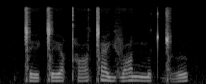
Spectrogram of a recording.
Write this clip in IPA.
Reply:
ǀ e ǀ e j qʰ ɑ ǀ æ j v ɑ nː o t ɡ͡ǀ ɵ

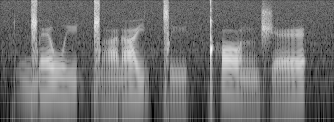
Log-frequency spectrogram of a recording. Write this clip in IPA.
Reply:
ɡ͡ǁ ɛ˥ w i˧ ɡ͡ǁ a˩ ɾ a˥ j ǀ i˩ ǃʰ ɔ˥˩ n d͡ʒ ɛ˩˥

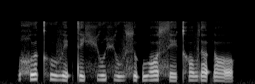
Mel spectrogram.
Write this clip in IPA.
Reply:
χʷ ʌ kʰ u v e ʔ t e ç u ç u v s u ʔ w ɔ s e kʰ ɔ v ɾ ʌ ʔ ɾ ɔ

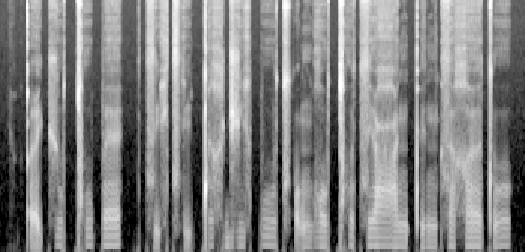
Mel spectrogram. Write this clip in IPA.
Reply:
qʼ ḭ t͡ʃ u ǀʰ u p ɛ | t͡s ḭ x t͡sʼ ḭ ǃ i χ d͡ʒ i x p u t͡sʼ ɔ̰ ŋ ʁ u ǀʰ ʊ t͡s ɪ ʕ ɛ ŋ pʼ ɪ ŋ t͡s æ χ ɜ tʼ ʊ

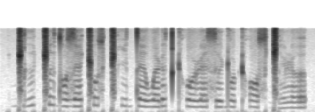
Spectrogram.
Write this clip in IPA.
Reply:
ɡ͡ǁ ɨ ǁ ɨ d ɔ z ɛ ǁ u s ǁʰ i d t ɛ w ə ɽ ɨ t ʈʰ o ɭ ɛ s ɨ ɖ o ʈʰ ɔ s ɡ͡ǁ ɛ ɭ ə

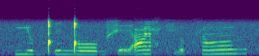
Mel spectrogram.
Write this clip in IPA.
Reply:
mʲ u ɡ ǃʼ i ŋ͡ǃ oː ɡ x ḛ ʕ ĩ ħ fʲ o̰ ɡ ħ õː v

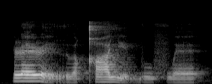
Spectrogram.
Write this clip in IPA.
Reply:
ɭ ɛ˥ ɭ e˩ r ɯ˩ qʰ a˧ lʲ e˩ b u˩ f w ɛ˩

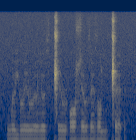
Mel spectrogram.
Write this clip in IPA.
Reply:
w ø j ɹ e ɹ ø l ø θ ǁ e ɹ ʔ ɔ ɮ ɛ ɹ ð ɛ ð ɔ ɲ ǁ ɛ ʔ

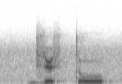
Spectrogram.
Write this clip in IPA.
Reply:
d͡z y s t u

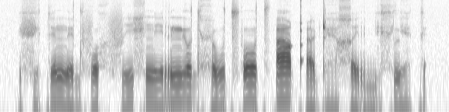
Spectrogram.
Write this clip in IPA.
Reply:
fʲ ɛ̤˨ k ɪ˧ n̪ ɪ˨ d f o˧ x f i˨˦ x n̪ i˧ r mʲ o˦ d ħ u˨˦ t͡sʼ o˦ t͡sʼ a˦ qʼ i˨ ʈ ɛ̤˧ χ i˨ r bʲ ɛ̤˨ x lʲ ɛ̤˧ k

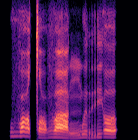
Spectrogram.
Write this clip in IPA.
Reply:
v u˥ j tˤ ɯ˨˩˦ v aː˥˩ ŋ͡m ɯ˥˩ r j ʌ˥

